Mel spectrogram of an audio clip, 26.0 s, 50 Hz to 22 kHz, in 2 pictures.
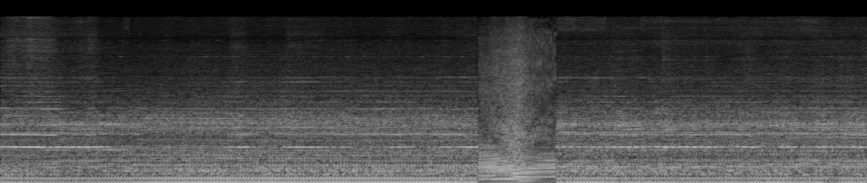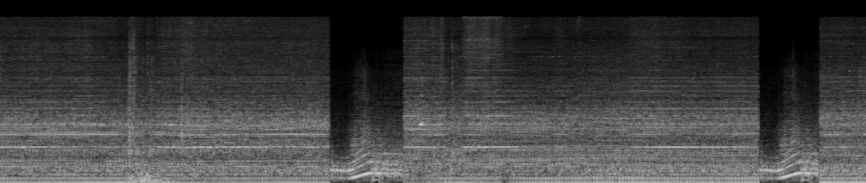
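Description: Kubota L3901 tractor's three-cylinder diesel engine running steadily under load while it works the front loader. A short rushing noise comes about seven seconds in, and the sound briefly cuts out twice in the last third.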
